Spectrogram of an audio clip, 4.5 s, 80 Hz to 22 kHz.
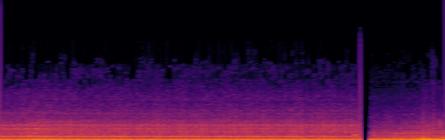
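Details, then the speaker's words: Honda K20R-swapped EM1 Civic with an RBC manifold, test run on a KPro stock base map: fires promptly and settles into a steady, even, smooth low-rumble idle with no misses or knocks; a check-engine light shows for the secondary O2 sensor. "Okay guys, doing a little test run. It's running pretty good."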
